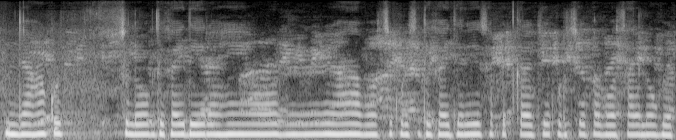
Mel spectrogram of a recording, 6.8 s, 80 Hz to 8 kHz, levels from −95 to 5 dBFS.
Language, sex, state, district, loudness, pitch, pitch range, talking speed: Hindi, female, Rajasthan, Churu, -13 LUFS, 210 Hz, 205-210 Hz, 240 wpm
